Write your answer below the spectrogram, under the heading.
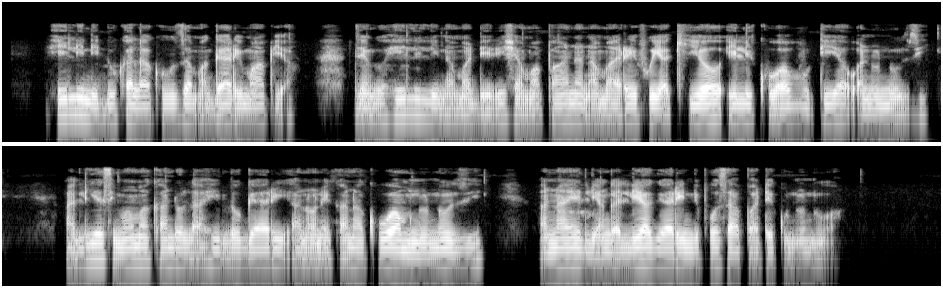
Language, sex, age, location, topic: Swahili, male, 18-24, Nairobi, finance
